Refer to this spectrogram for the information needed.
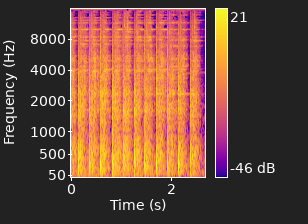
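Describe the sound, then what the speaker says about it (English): A hammer pounds a peeled garlic clove to a pulp in about eleven sharp, evenly spaced thuds, close and loud, with no talking. "And then use the hammer to beat it to a pulp."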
